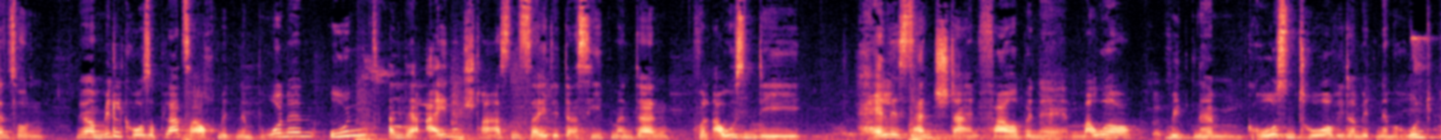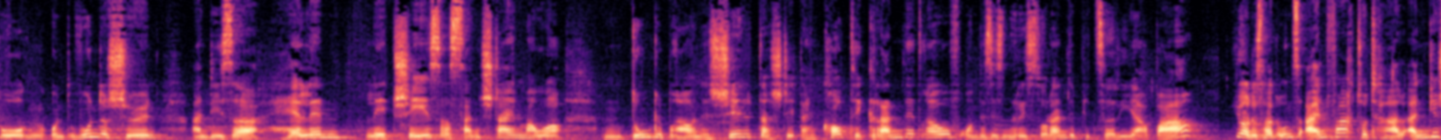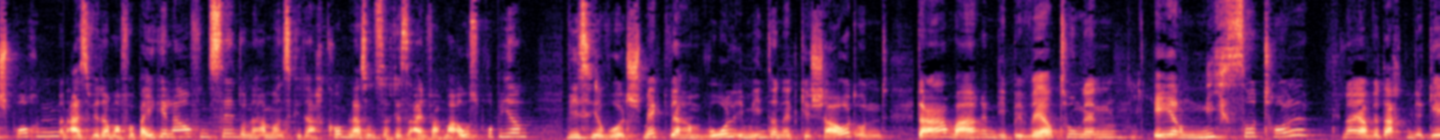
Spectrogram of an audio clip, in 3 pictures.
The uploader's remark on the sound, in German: Die kleine Gemeinde im Innenland des südlichen Salento. Wir berichten live aus einem Restaurant.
